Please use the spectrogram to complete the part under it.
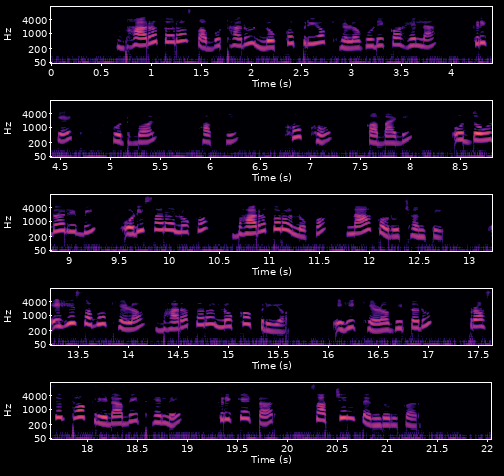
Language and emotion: Odia, neutral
